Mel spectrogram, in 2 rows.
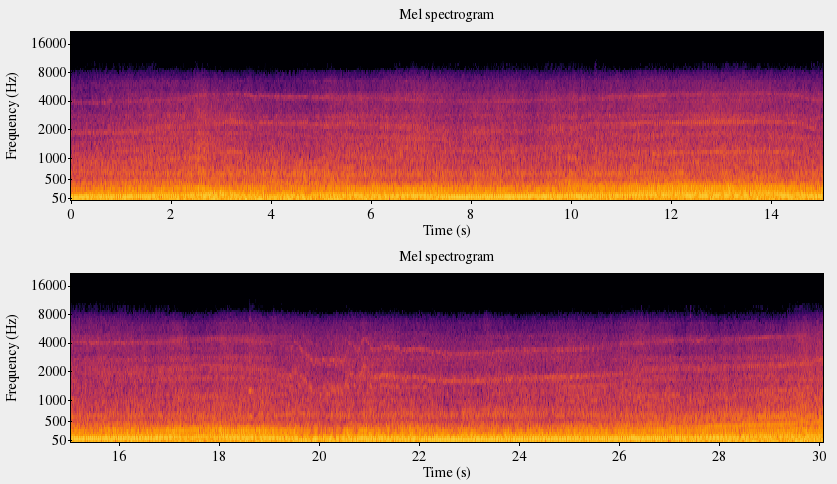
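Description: Triumph Street Triple 675's inline-three engine running at part throttle on a ride, its note rising and falling gently with the throttle. It drops low about two-thirds of the way through, then climbs steadily near the end as the bike accelerates.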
